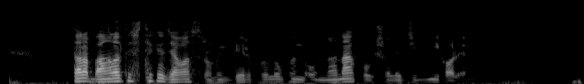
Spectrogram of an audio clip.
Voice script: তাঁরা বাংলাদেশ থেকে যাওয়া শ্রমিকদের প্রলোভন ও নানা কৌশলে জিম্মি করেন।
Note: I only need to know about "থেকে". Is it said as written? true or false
true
